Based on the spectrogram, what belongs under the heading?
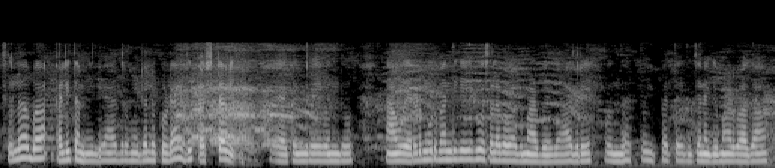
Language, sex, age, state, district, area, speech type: Kannada, female, 45-60, Karnataka, Dakshina Kannada, rural, spontaneous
